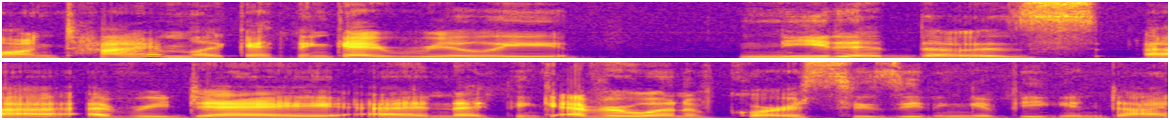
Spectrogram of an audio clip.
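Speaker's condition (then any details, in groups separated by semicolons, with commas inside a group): No condition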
